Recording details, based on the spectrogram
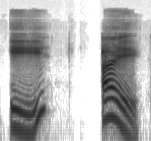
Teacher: जिन वर्णों का उच्चारण कंठ और तालू से होता है उन्हें कंठ तालव्य कहते हैं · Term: कंठ तालव्य स्वर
